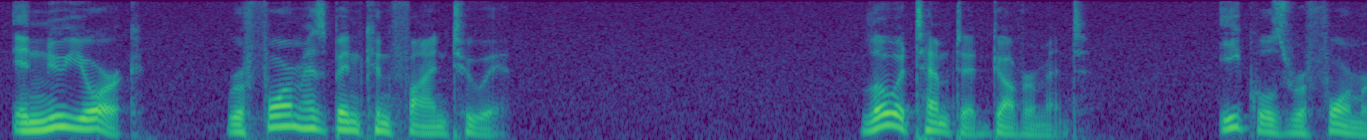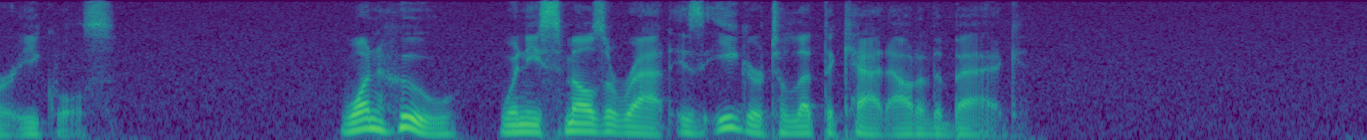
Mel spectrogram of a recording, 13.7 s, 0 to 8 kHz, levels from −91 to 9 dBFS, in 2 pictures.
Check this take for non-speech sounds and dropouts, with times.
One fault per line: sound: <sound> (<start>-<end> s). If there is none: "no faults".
no faults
